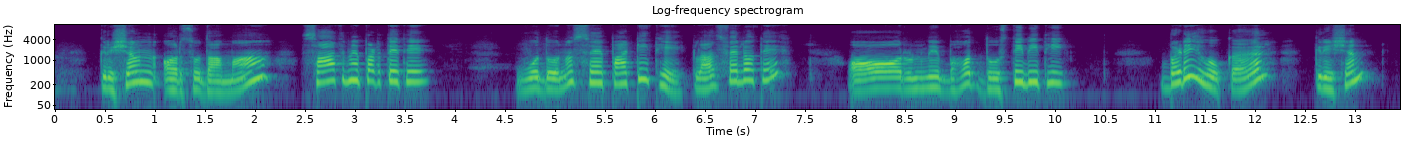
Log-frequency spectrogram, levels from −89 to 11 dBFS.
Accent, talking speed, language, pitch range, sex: native, 105 wpm, Hindi, 170-270 Hz, female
